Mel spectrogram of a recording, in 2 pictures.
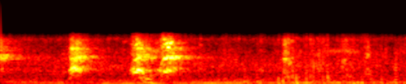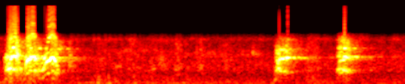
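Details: Playing dogs, two of them, giving short yips and barks in small clusters, including a rapid triple burst midway, with softer whiny, tonal notes and quiet gaps between.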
